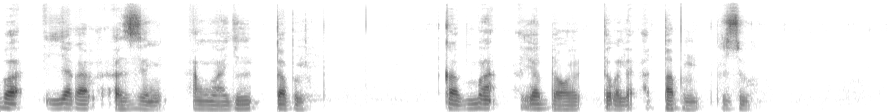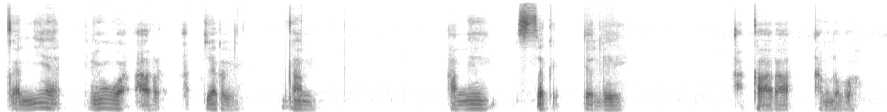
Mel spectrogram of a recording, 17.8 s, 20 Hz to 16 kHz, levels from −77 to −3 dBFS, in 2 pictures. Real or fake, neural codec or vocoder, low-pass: fake; codec, 44.1 kHz, 2.6 kbps, SNAC; 14.4 kHz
